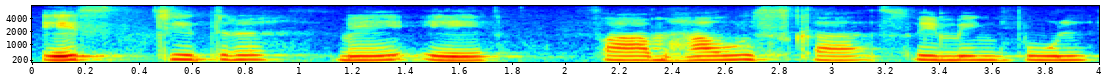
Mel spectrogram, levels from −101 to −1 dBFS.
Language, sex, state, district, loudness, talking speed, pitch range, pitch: Hindi, female, Madhya Pradesh, Bhopal, -19 LUFS, 150 wpm, 200-220 Hz, 205 Hz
